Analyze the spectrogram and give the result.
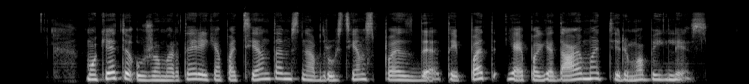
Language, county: Lithuanian, Vilnius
